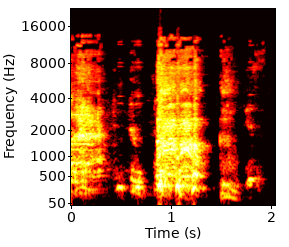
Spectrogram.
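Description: Several short bursts of laughter after speech trails off, the loudest about a second in.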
